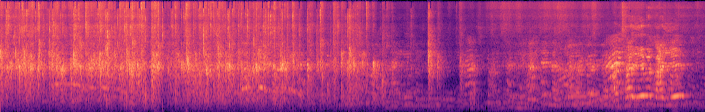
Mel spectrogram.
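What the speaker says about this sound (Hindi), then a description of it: "एक बार दोनों मैडम के लिए जोरदार ताली।" Loud applause and clapping from a crowd at a gathering in Surat, Gujarat, dense and steady at first, then thinning into scattered claps and chatter as people talk over it.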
